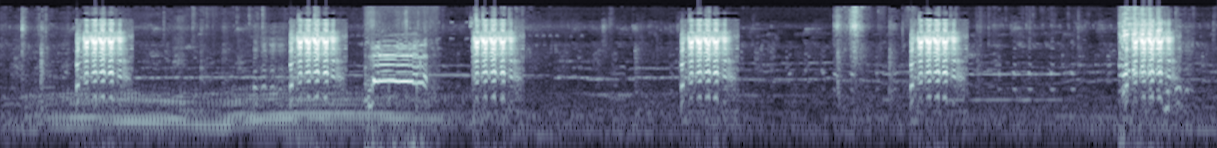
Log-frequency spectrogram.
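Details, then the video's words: Goat bleating repeatedly, with seven or eight short, harsh, quavering bleats spaced about two to three seconds apart. One is a more tonal, drawn-out wavering cry. A steady faint hum runs underneath. "Suara Kambing, Bunyi Kambing, mbek mbek"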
